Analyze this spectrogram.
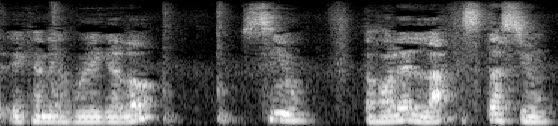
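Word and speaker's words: la station: তে ই ও এন আমাদের এখানে হয়ে গেল সিউ, তাহলে লা স্তাসিউ, লা স্তাসিউ, লা স্তাসিউ।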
